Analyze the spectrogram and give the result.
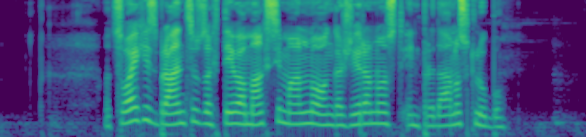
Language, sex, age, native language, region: Slovenian, female, 18-29, Slovenian, Southeast Slovenia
